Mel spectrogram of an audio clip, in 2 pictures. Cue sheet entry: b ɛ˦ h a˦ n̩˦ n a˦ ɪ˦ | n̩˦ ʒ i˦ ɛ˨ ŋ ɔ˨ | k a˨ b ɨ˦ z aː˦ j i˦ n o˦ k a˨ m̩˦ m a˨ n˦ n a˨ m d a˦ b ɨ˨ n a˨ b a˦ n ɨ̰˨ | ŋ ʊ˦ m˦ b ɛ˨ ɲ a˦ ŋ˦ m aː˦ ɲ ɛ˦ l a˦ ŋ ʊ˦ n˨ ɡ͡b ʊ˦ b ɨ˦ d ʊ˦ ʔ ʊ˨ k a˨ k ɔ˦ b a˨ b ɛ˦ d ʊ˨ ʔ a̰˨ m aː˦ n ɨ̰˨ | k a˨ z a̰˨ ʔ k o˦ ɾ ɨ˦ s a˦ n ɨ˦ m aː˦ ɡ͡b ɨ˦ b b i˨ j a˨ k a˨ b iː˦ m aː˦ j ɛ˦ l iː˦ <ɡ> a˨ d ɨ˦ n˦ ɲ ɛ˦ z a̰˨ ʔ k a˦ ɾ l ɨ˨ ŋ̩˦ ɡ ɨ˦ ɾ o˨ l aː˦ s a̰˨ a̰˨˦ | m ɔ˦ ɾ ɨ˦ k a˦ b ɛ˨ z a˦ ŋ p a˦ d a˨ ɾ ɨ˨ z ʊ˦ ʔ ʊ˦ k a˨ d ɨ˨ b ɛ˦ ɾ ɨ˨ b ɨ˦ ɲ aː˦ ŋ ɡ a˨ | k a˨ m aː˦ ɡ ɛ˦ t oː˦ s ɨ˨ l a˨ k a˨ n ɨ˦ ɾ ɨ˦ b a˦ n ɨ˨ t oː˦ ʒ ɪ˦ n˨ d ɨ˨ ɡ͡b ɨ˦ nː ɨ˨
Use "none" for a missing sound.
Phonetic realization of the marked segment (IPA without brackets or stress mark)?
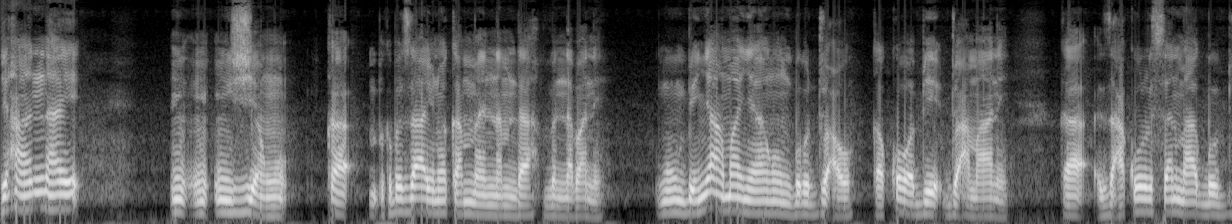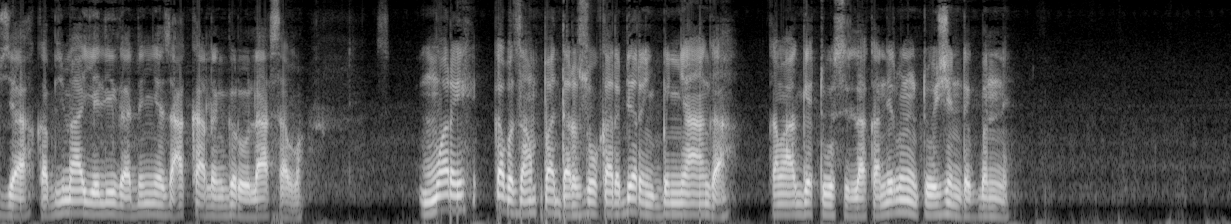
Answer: ɡ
